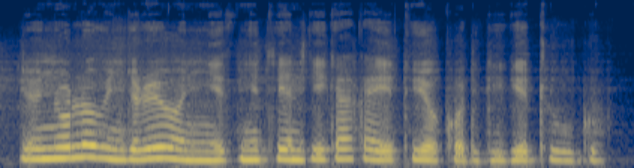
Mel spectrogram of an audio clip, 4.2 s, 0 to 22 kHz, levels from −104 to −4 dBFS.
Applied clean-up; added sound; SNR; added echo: neural mask model RNNoise.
